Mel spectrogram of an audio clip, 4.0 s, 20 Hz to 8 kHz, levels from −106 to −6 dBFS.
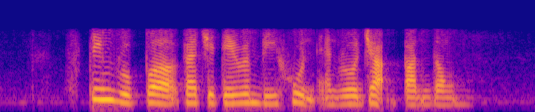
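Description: Speex codec damage runs through the whole speech clip. The sound is hoarse and noisy, which fits a low setting near 8 kbps, where the CELP coder has too few bits to model the excitation. Nothing remains above 3.9 kHz, leaving it narrowband and dull.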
